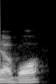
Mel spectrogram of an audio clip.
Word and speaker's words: avó: Nós não temos 5, nós temos 8, dependendo do que, dependendo da pronúncia, o timbre é aberto e o timbre é fechado. Avô e avó, por exemplo, claro, obviamente acentuados, mas é um clássico, é um exemplo típico.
